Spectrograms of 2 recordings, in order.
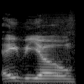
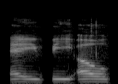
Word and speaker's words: Ayvio: So Ayvio, it's really just my initials, man. AVO. But what I did was I kind of just threw the extra letters in there so it would be pronounced right. I didn't want people to say like Avo or Avo or anything like that. So I threw the Y and the I in there so you can phonetically say it.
